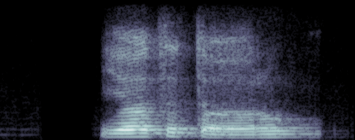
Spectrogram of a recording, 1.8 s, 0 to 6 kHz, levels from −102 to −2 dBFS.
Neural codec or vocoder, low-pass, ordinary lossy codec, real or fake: none; 5.4 kHz; Opus, 24 kbps; real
